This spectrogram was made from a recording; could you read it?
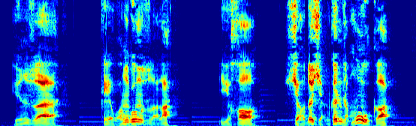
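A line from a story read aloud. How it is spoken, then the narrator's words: Stammering, hesitant. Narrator (Chinese): 高进吭哧着道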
